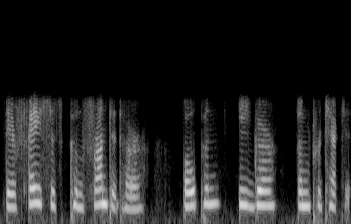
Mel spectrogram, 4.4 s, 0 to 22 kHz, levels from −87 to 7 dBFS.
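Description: Throughout, the speech sounds muffled, hoarse and robotic, with nothing above 4.2 kHz. This is heavy Opus voice compression in narrowband SILK mode, consistent with about 6 kbps.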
